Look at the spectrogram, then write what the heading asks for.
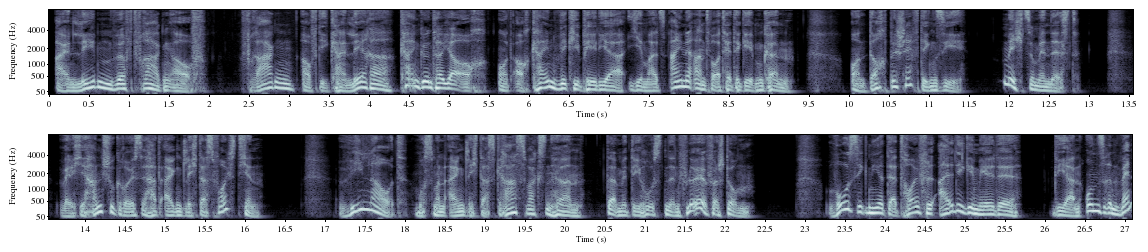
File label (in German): Schauspiel Lebendig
